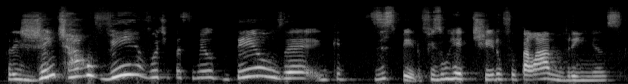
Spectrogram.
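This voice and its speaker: A woman with a Brazilian Portuguese accent telling her own story as an interview guest. She speaks in an animated way, often adds "né?" and leaps up in pitch. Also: normal speed. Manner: animated, with frequent "né?" tags and sudden jumps up in pitch. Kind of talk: emotional personal storytelling in a live interview.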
